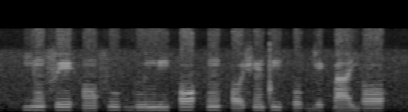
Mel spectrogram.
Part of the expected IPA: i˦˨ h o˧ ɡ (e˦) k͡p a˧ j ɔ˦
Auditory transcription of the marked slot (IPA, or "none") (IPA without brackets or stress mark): e˨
